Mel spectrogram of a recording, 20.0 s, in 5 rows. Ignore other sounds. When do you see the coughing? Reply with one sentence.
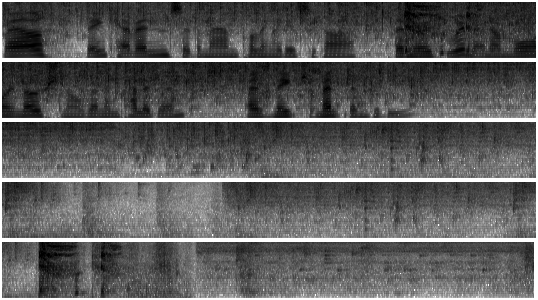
You can hear the coughing from 3.0 to 4.2 s and from 16.2 to 17.4 s.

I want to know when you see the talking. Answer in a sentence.
You can hear the talking from 0.0 to 7.1 s.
